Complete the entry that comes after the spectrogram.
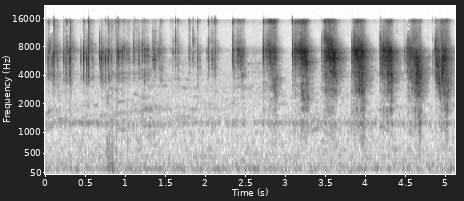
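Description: Nails and fingertips scratch a solid, wet, painted concrete floor covered in bubbles, making bright, hissy scrapes with almost no low end. Quieter, quick, irregular scratches come first, then louder, steady back-and-forth strokes in a regular rhythm.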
